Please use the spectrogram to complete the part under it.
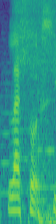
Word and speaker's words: Lepus: We're not French here. – Okay. – Lepus. You pronounce every letter in Latin.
